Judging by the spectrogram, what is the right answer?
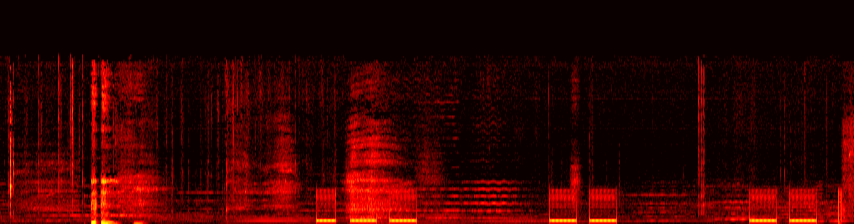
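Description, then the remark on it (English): An outgoing call's ringback tone repeats three times, each a steady double burst with short gaps between, heard clearly through a phone line after a brief burst of handling noise at the start. “I'm ringing to see if you can help me out with Lillian and Justin's wedding.”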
